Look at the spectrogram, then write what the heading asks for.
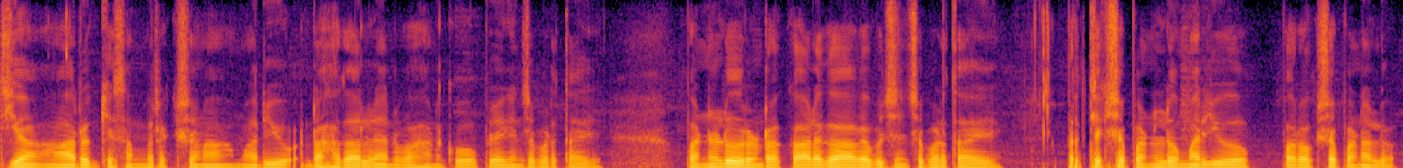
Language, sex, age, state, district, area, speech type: Telugu, male, 30-45, Andhra Pradesh, Eluru, rural, spontaneous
